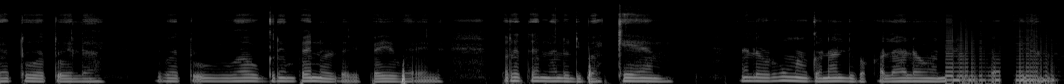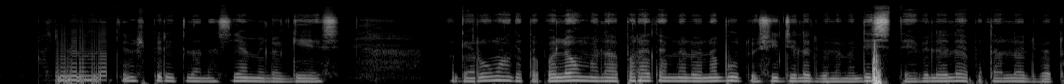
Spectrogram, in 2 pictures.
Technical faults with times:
9.45-11.81 robotic sound from repeated short buffers

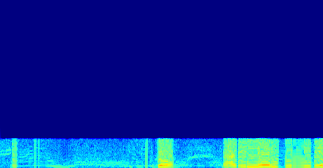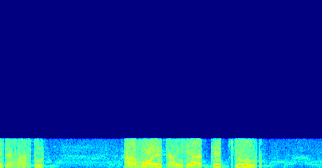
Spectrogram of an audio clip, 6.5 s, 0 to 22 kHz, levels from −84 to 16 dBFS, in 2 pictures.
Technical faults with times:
0.00-6.45 mu-law and A-law mixed up

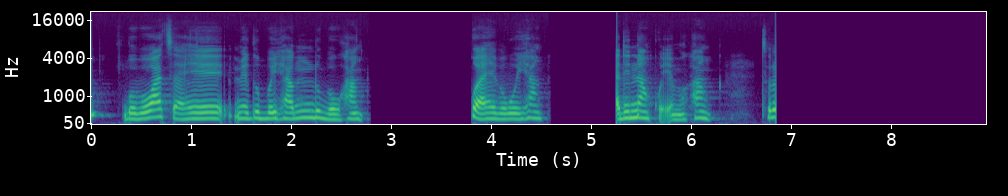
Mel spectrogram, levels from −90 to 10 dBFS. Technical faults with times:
3.50-3.80 clipped start after a pause
4.95-5.25 clipped start after a pause
6.84-8.96 audio dropout to silence

